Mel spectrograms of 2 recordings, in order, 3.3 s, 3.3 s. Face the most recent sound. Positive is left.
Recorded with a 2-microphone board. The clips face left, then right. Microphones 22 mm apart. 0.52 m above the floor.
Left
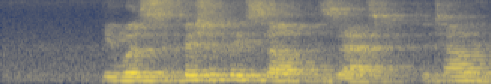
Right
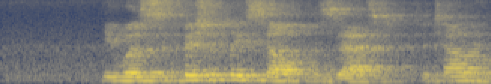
turn(degrees=-30)  # may be behind; listen again after turning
